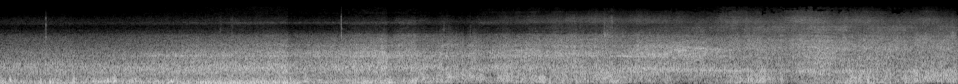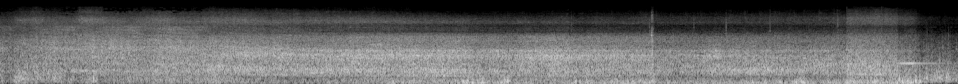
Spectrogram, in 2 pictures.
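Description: A Class 43 HST power car's diesel engine approaching at speed with a steady whine, then the coaches rushing past on the rails.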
